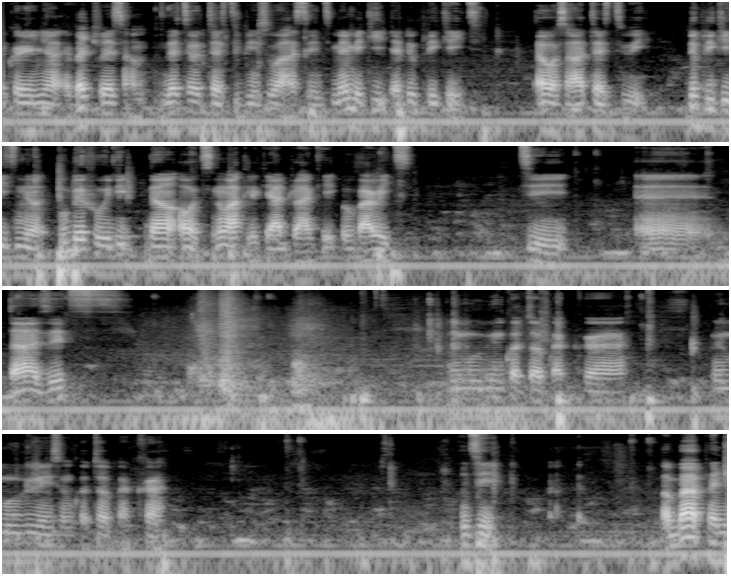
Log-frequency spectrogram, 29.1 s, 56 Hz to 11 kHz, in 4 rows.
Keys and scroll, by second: 2.1 Up, 7.9 ctrl+z, 26.7 t.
